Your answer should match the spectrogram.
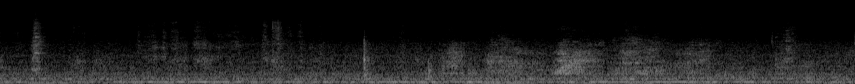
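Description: Wooden spoon stirring thickening milk in a pan, scraping over the pan's base with scattered light knocks against its side, the loudest scrape about five and a half seconds in. A steady low hum runs underneath.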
